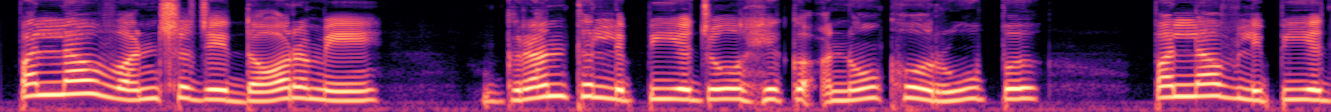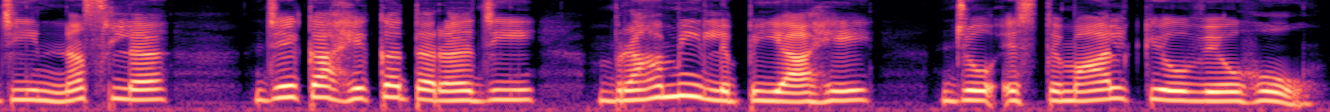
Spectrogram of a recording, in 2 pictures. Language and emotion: Sindhi, neutral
